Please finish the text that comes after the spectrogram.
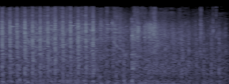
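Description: Sniper gunfire in Call of Duty: Modern Warfare sounds as a rapid string of loud, cracking shots in quick succession over a dense battle din, continuous for a few seconds.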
